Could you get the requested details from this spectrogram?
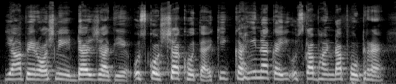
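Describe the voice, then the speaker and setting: A woman's voice: fairly high pitch, a little fast. A woman casually retelling a TV serial episode in a chatty way, adding teasing side comments about the characters. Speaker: TV serial recap narrator. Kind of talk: casual episode recap narration.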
